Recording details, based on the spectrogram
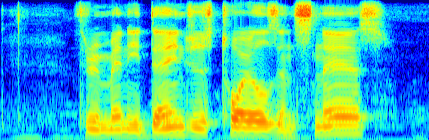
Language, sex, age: English, male, 21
